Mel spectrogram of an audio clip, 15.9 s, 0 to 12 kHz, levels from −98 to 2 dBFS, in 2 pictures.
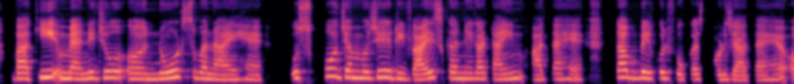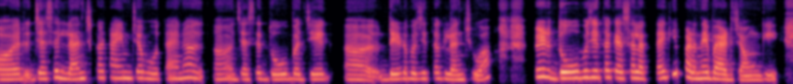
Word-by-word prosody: बाकी 235 +5 +6
मैंने 235 -1 +4
जो 270 0 +3
अ, 225 -4 -1
नोट्स 260 +7 +2
बनाए 200 -5 0
हैं, 195 -2 -5 0.3
उसको 320 +6 -2
जब 280 -1 +2
मुझे 260 +2 +2
रिवाइज़ 220 +2 +2
करने 235 -1 0
का 230 - +1
टाइम 225 +2 -2
आता 195 +2 -4
है, 220 -2 -5 0.3
तब 285 0 +5
बिल्कुल 245 -1 +1
फ़ोकस 210 -2 -7
उड़ 195 - -4
जाता 180 -2 -4
है 190 +2 -4
और 200 +1 -2
जैसे 230 +5 -2
लंच 230 -1 0
का 265 - -6
टाइम 255 -1 -2
जब 250 -1 -3
होता 215 0 -5
है 230 - -3
ना 270 +3 0 0.2
अ, 205 0 -5
जैसे 210 +3 -5
2 205 0 -2
बजे 205 0 -1 0.2
अ, - - -4 0.3
डेढ़ 210 +3 +1
बजे 225 0 -2
तक 235 - -4
लंच 200 -1 -2
हुआ। 190 +3 -3 0.5
फिर 305 0 +7
2 250 +1 +8
बजे 280 +1 +3
तक 280 - +1
ऐसा 255 0 +1
लगता 235 0 0
है 255 - +2
कि 275 - 0
पढ़ने 245 -2 +4
बैठ 205 -3 +4
जाऊँगी। 180 +1 -3
230 Hz, 195 wpm, -23 LUFS, 205-255 Hz, 0.5 s, 2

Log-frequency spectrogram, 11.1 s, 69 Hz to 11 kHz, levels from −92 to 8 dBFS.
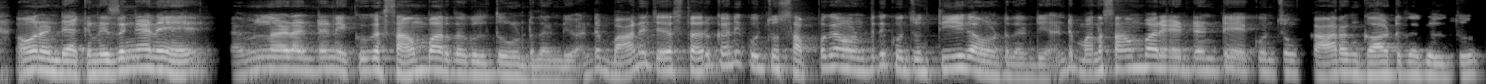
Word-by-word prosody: అవునండి. 160 -3 +4
అక్కడ 135 0 0
నిజంగానే 175 +4 +4 0.5
'తమిళనాడు' 130 - +1
అంటేనే 170 0 0
ఎక్కువగా 160 +2 0
సాంబార్ 165 +4 +3
తగులుతూ 130 -1 -2
ఉంటదండి. 100 -1 -5
అంటే 135 +9 -7
బానే 230 - 0
చేస్తారు. 165 0 +1
కానీ 225 +3 -1
కొంచెం 190 -1 -2
సప్పగా 190 +5 -1
ఉంటది, 175 +5 -4
కొంచెం 165 -2 -2
తియ్యగా 180 -2 +4
ఉంటదండి 115 -2 -6
అంటే 150 - -6
మన 145 +4 -1
సాంబారేంటంటే 180 -3 +1 0.2
కొంచెం 150 -1 -6 0.2
కారం, 140 +3 +1
ఘాటు 130 +1 +1
తగులుతూ 125 -1 -4
160 Hz, 140 wpm, -23 LUFS, 130-175 Hz, 0.5 s, అవునండి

